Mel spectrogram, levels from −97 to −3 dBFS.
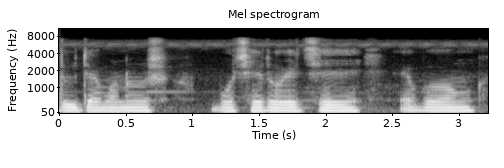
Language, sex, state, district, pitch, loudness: Bengali, male, West Bengal, Cooch Behar, 115 Hz, -14 LUFS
